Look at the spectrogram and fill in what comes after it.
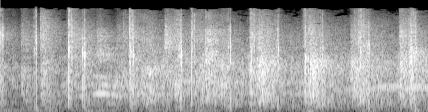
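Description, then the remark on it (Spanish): A small group claps steadily throughout, a dense, even patter of applause that stays moderately loud, with a faint voice barely audible underneath. “Entonces eso sí, que te lo tienes que aplaudir.”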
